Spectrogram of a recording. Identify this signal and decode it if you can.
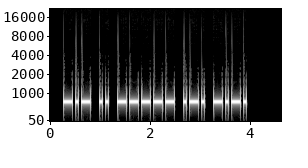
Morse code, heard as a keyed tone, about 20 wpm, 700 Hz. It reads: KI0RC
